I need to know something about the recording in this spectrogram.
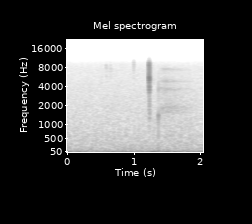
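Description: A single computer mouse click slightly past a second in, over faint room tone.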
